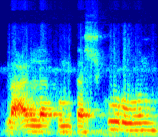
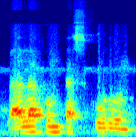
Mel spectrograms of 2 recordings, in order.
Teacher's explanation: seharusnya dibaca dengan shin dari kata syakara, dia rubah misalkan la'allakum tashkurun, dia rubah menjadi pakai sin, la'allakum tashkurun dari kata sakara.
